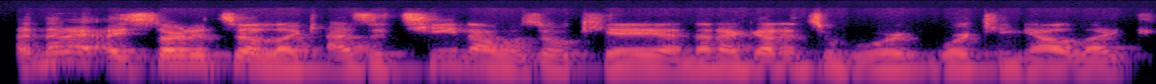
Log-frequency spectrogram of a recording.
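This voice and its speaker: A man from Iran who moved away as a child, telling his personal story casually as a podcast guest, in a halting, reflective way. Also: medium pitch, fairly even intonation, warm tone. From Iran, moved to Canada at eight. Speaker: podcast guest, fitness group leader.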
